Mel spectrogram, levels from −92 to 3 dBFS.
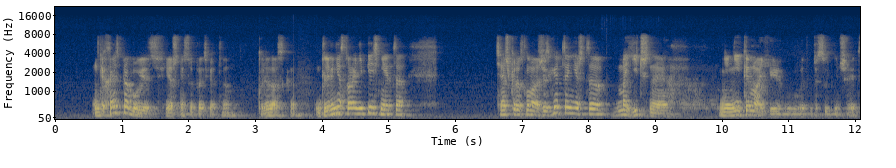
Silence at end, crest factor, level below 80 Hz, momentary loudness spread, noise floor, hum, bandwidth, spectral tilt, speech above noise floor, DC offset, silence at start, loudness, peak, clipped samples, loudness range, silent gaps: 0 s; 18 dB; -58 dBFS; 16 LU; -55 dBFS; none; 8.4 kHz; -4.5 dB/octave; 32 dB; under 0.1%; 0.55 s; -23 LUFS; -6 dBFS; under 0.1%; 2 LU; none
